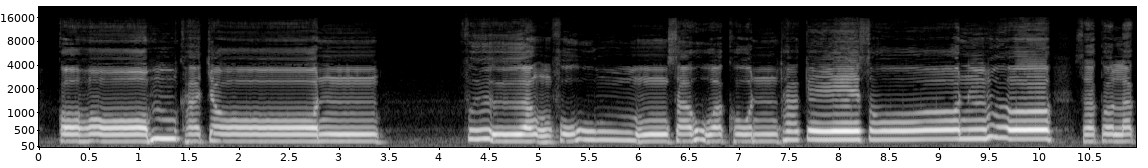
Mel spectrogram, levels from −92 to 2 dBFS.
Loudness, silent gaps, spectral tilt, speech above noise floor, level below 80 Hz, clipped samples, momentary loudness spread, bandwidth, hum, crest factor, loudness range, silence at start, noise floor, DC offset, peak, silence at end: -13 LUFS; none; -8 dB/octave; 40 dB; -56 dBFS; under 0.1%; 13 LU; 6.2 kHz; none; 12 dB; 6 LU; 0.2 s; -53 dBFS; under 0.1%; 0 dBFS; 0.05 s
